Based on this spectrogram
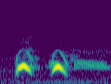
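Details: Spotted dove coo fragment for bird keepers: two loud, arched, hollow hoots in quick succession, followed by a faint, level trailing hum; no background noise.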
